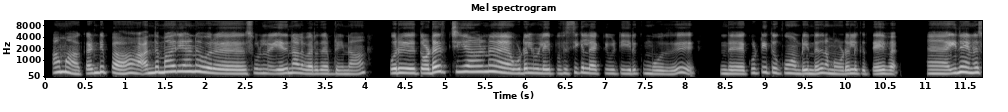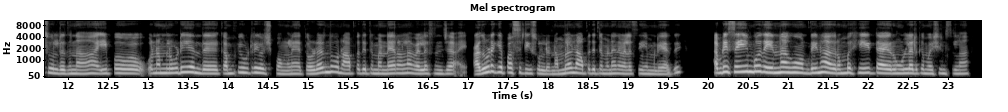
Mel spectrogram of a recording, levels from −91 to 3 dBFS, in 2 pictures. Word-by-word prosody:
ஆமா 310 -1 +3 0.2
கண்டிப்பா, 270 +1 0 0.3
அந்த 265 +6 +2
மாதிரியான 345 +1 +2
ஒரு 260 -3 +2 0.4
சூழ்நிலை 240 -1 -6
எதனால 255 +2 0
வருது? 215 0 -2
அப்படின்னா, 205 -1 -7 0.5
ஒரு 260 +1 +4 0.2
தொடர்ச்சியான 330 +4 +2 0.3
உடல் 255 +2 0
உழைப்பு 230 -2 -2
ஃபிசிக்கல் 260 +3 -4
ஆக்டிவிட்டி 225 -1 -9
இருக்கும்போது, 215 -3 -6 0.6
இந்த 215 -1 -2 0.2
குட்டி 260 +3 -4
தூக்கம் 250 -2 -3
அப்படின்றது 220 +3 -1
நம்ம 220 -3 -3
உடலுக்கு 220 0 -2
தேவ. 215 +1 +1 0.5
அ - - -3 0.3
இன்னும் 300 +4 +5
என்ன 275 +1 +3
சொல்றதுன்னா, 220 -3 -1 0.3
இப்போ 235 +2 -4 0.5
நம்மளுடைய 260 +4 +1
இந்த 235 -3 0 0.2
கம்ப்யூட்டரே 270 +4 -1
வச்சுக்கோங்களேன், 210 -3 -5
தொடர்ந்து 265 +9 +1
ஒரு 290 - -2
48 230 +1 -4
மணி 220 0 -2
நேரம்லாம் 245 +1 -1
வேலை 220 +1 0
செஞ்சா, 215 -1 -4 0.3
அதோட 280 - +4
கெப்பாசிட்டி 275 -4 -1
சொல்ற, 205 -2 -3
நம்மளால 250 +7 0
48 230 -2 -3
மணிநேரம் 225 0 -3
வேலை 210 0 -4
செய்ய 215 -1 -4
முடியாது. 190 +7 -4 0.5
அப்படி 310 +4 +5
செய்யும்போது 330 0 +6
என்னாகும் 285 0 +5
அப்படின்னா, 265 +4 +2
அது 245 -2 +1
ரொம்ப 250 +3 +1
ஹீட் 265 -1 0
ஆயிரும். 235 0 +2
உள்ள 245 +1 +2
இருக்கிற 230 0 -5
மெஷின்ஸ்லாம், 220 0 -7
240 Hz, 150 wpm, -24 LUFS, 220-275 Hz, 0.6 s, செய்யும்போது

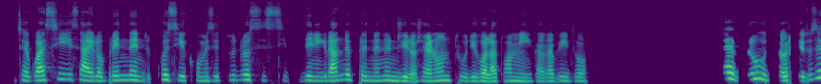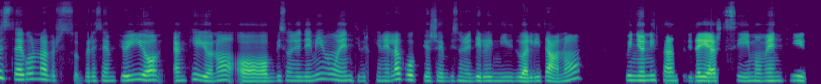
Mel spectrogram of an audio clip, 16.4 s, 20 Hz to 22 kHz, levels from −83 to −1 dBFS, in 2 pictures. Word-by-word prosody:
cioè, 205 -3 -6
quasi 210 +6 0
sai, 215 -4 +2
lo 195 -1 -2
prendendo 210 0 -2
così 230 -3 -2
è - - 0
come 195 0 -9
se 195 0 -8
tu 205 +5 -16
lo 235 +1 0
stessi 205 -2 -15
denigrando 195 +2 0
e - - -1
prendendo 200 -1 -5
in 200 - -1
giro, 185 -4 0
cioè, 180 0 +2
non 200 +3 -1
tu, 190 -1 -11
dico 180 +1 -2
la 165 0 +2
tua 190 - -12
amica, 170 -3 -6
capito? 175 0 -7 1.4
È 285 0 +6
brutto, 260 -3 -2
perché 195 0 -1
tu - - -11
se 330 +5 +1
stai 245 -6 +2
con 260 +2 -2
una 255 -2 +1
perso 210 -2 -13
per 190 - -9
esempio, 195 +1 -3
io 220 0 +4
ho 225 - -2
anche 200 +5 -3
io 195 -5 +2
no, 215 +5 0
ho 170 -5 +2
ho 170 - 0
bisogno 195 +1 -6
dei 190 0 -3
miei 245 +5 -5
momenti 210 -5 -1
perché 190 +1 -14
nella 205 +8 +3
coppia 225 -5 -1
c'è 185 0 -6
bisogno 185 -1 -7
dell'individualità, 180 -1 +1
no, 265 - -3 0.4
quindi 215 -1 +2
ogni 210 +1 +5
tanto 200 -1 0
ritagliarsi 185 +1 +7
i 180 - -1
momenti 190 +2 +1
195 Hz, 220 wpm, -24 LUFS, 185-215 Hz, 1.4 s, ritagliarsi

